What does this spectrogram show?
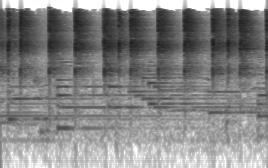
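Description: Bamboo kuaiban clappers are played in a demonstration of the mixed rhythm, also called the train rhythm, bright woody strikes in an uneven pattern of single and doubled hits, about a dozen in quick succession, with no voices.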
